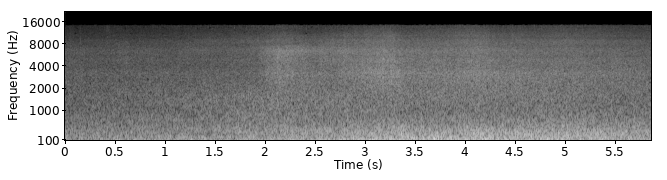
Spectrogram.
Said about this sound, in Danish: Du er ved Vesterhavet. Det er sen aften. Solen hænger lav og rød halvt nede i horisonten under nogle tynde regnskyer. Det er næsten vindstille. Alligevel er der store bølger, der brede og mægtige kommer rullende ind mod land.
